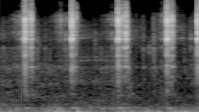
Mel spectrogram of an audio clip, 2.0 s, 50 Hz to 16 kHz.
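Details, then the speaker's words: Fan clutch hub from a 2007 Freightliner Columbia with a Detroit Series 60, in the free position and spun by hand: dry, uneven ticks and grinding clicks about twice a second. The hub's ball bearing is completely shot and needs replacing. "the bearing is completely shot inside there that's what you're hearing low ball bearings"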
